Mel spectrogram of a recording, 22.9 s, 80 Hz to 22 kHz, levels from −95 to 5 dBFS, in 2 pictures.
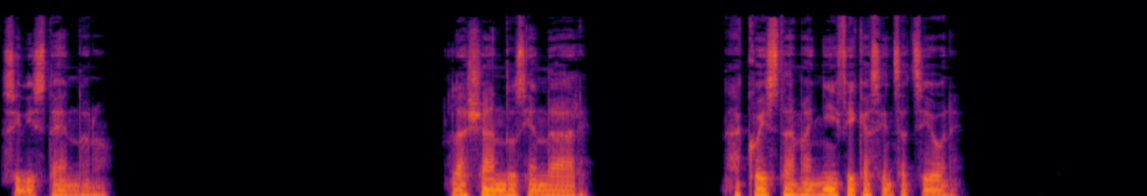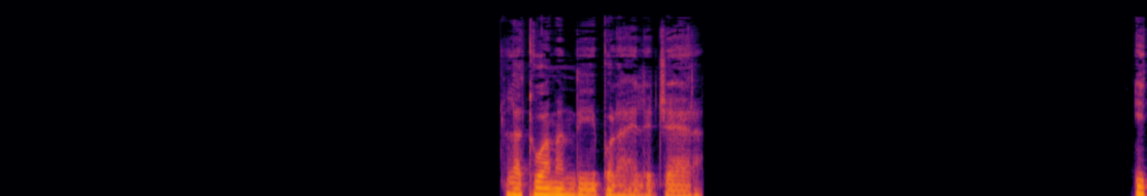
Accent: native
